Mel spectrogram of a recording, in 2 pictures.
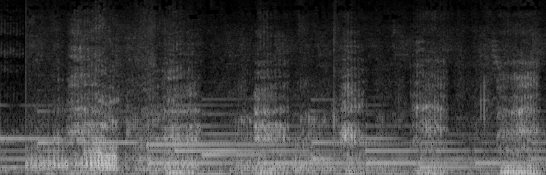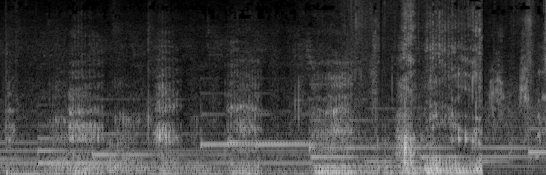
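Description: Leopard growling in short, repeated calls about once a second, over background music with long held notes.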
